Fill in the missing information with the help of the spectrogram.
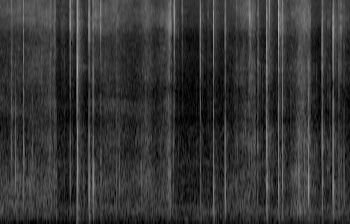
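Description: Long pointed dark-red nails tap and scratch across a large printed paper city map of Prague, a thin, slightly crinkled sheet, in close-up. Soft crinkling and rustling is broken by many sharp, dry taps and clicks that die away almost instantly, with bright scratchy edges.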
